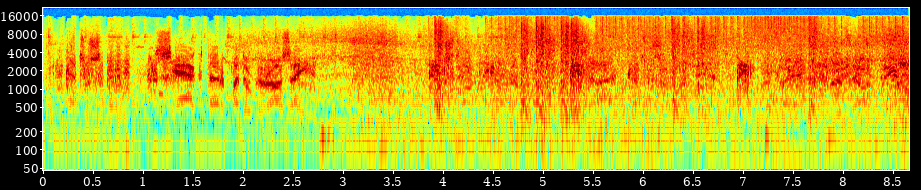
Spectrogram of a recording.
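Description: BM-13 rocket artillery firing in the Company of Heroes 2 video game, a rolling barrage of booms and sharp explosive cracks layered over continuous battle noise, with someone talking over it.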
